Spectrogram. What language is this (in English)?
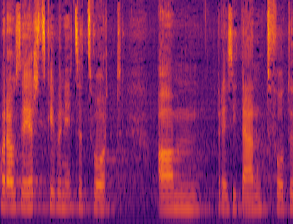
Swiss German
